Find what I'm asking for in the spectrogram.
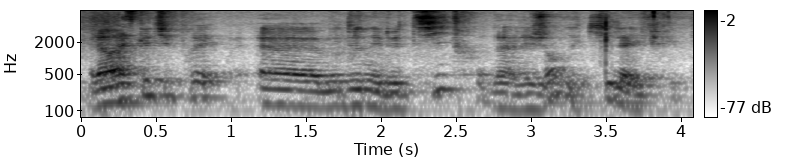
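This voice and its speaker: A man's voice: mid-range voice, very animated, fairly quick, darkish tone. A man recording a pupil, who talks in casual, encouraging prompts with hesitant fillers from away from the microphone. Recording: echoey room, voice far from mic, faint noise.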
